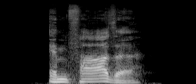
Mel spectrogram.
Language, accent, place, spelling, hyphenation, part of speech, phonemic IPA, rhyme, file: German, Germany, Berlin, Emphase, Em‧pha‧se, noun, /ɛmˈfaːzə/, -aːzə, De-Emphase.ogg
- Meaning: emphasis (forcefulness given to an important point in speech or writing, as by raising one's voice or using powerful words)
